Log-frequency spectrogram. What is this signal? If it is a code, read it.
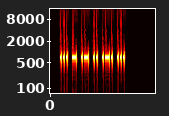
Morse code, heard as a keyed tone, about 40 wpm, 700 Hz. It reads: STAIRS
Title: Sets of 5 Words Encore - New Word Drill - 40wpm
